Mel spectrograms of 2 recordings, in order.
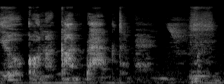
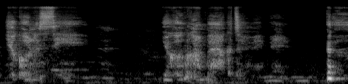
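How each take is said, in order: First: Soft, slow spell-like whisper; whispered prayer. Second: Whispered vow. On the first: Praying her ex back, a secret whispered spell. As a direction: whisper it like casting a charm. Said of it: "sometimes I used to even pray". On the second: Staring at his messages, whispering a playful curse. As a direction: whisper it like a witch's promise. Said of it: "I'm like". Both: Retold or imitated.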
